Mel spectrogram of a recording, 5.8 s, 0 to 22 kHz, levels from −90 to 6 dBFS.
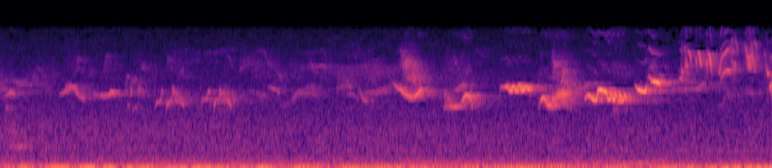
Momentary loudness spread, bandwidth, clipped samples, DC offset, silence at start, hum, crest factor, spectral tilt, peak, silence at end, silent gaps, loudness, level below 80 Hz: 15 LU; 11 kHz; under 0.1%; under 0.1%; 0 s; none; 16 dB; -2 dB/octave; -8 dBFS; 0 s; none; -24 LUFS; -30 dBFS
